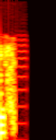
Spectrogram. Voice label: Police Tac, p25; Raleigh; Southeast District; wake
